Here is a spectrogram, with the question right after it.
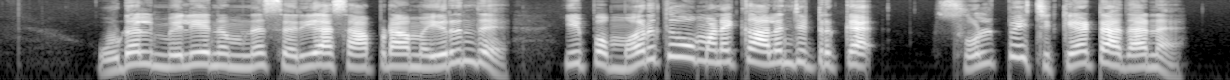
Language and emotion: Tamil, angry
